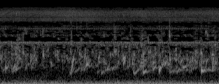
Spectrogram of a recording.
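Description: A small stream babbling steadily: a dense, unbroken run of quick gurgles over a soft hiss of running water.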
